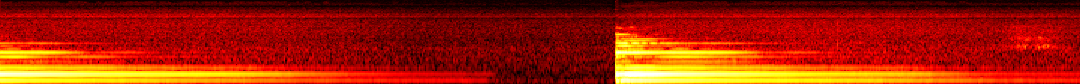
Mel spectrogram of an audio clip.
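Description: Two plucks of a ukulele's C string tuned to pitch, each ringing out with a steady fundamental and overtones and fading slowly, separated by a brief silence; close and clear with no talking.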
